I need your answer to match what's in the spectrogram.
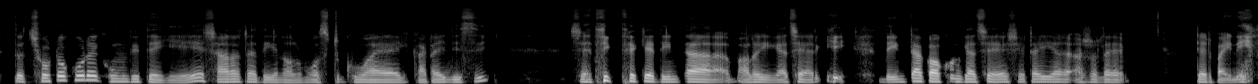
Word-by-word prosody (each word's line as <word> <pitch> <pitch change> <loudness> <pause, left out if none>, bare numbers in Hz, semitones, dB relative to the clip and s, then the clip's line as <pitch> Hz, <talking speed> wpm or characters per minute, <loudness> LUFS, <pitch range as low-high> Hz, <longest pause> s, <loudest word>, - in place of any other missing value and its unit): তো - - 0 0.2
ছোট 145 -1 +1 0.2
করে 205 0 +6
ঘুম 135 0 -2
দিতে 125 -2 -1 0.2
গিয়ে 95 +3 -4 0.2
সারাটা 125 +1 +1
দিন 105 -1 -2
অলমোস্ট 100 +2 -6 0.2
ঘুমাইয়া 105 -1 +1 0.3
কাটাই 110 +1 -2
দিছি। 115 +6 -4 1.0
সেদিক 125 +8 +2
থেকে 145 -1 +4
দিনটা 120 +1 +2 0.5
ভালই 115 +2 0
গেছে 105 +4 -1
আরকি। - - -1 0.5
দিনটা 120 +5 +2
কখন 135 +1 +5
গেছে 125 +2 +2 0.2
সেটাই 120 +1 -1 0.2
আ-আসলে 115 0 -3 0.9
টের 115 -1 +2
পাইনি। 105 +4 0
115 Hz, 120 wpm, -24 LUFS, 105-125 Hz, 1.0 s, করে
